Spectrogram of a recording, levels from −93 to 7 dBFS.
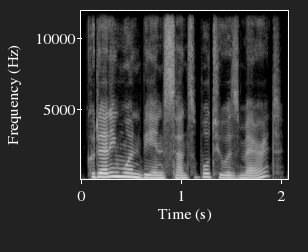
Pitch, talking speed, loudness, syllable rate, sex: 220 Hz, 200 wpm, -18 LUFS, 6.7 syllables/s, female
